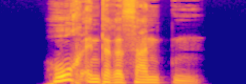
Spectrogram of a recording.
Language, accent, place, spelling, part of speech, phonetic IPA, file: German, Germany, Berlin, hochinteressanten, adjective, [ˈhoːxʔɪntəʁɛˌsantn̩], De-hochinteressanten.ogg
- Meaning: inflection of hochinteressant: 1. strong genitive masculine/neuter singular 2. weak/mixed genitive/dative all-gender singular 3. strong/weak/mixed accusative masculine singular 4. strong dative plural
